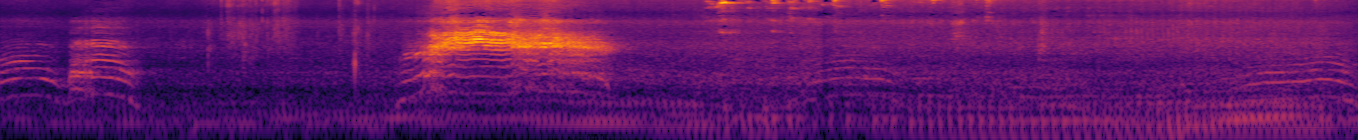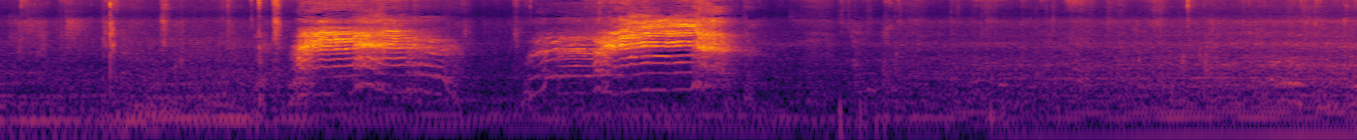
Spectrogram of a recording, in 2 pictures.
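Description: Domestic cats fighting, with drawn-out wavering yowls broken by sudden harsh, loud screeches.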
